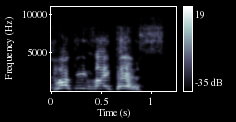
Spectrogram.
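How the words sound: The voice sounds upset and emotional. The person is upset. "you know that someone is upset if they're talking like this"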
